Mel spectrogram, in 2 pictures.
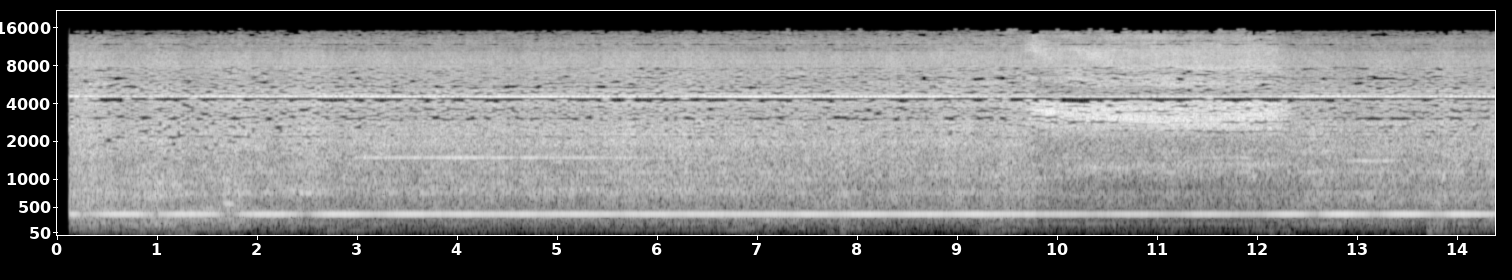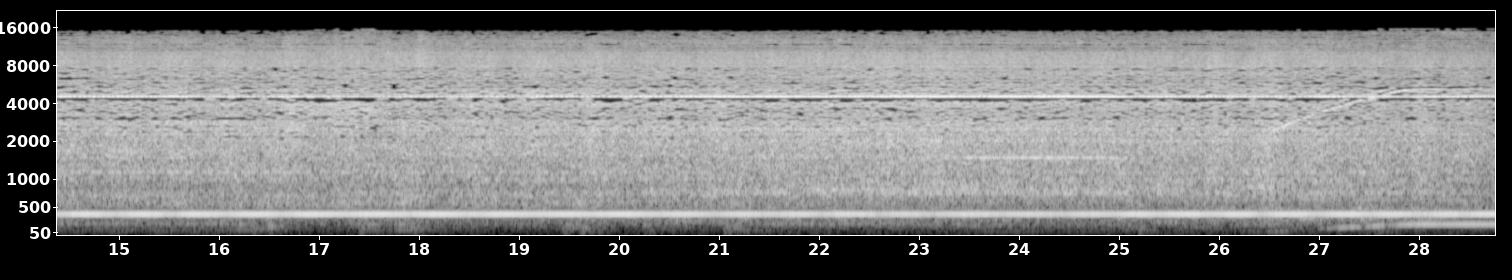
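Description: CNC router spindle running at speed with a steady high whine over a loud, even machine noise. Near the end a lower motor hum rises in pitch and then holds.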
